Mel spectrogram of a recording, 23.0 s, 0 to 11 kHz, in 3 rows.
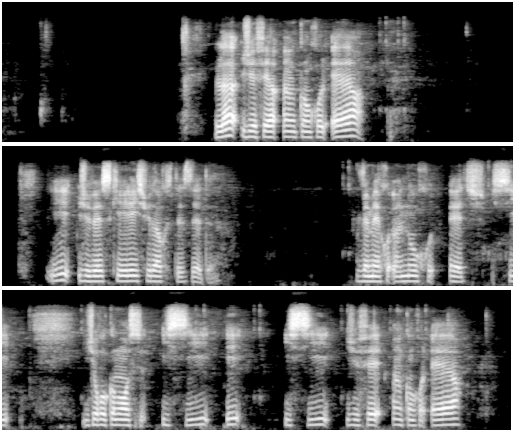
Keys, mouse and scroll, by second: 0.0-0.5 shift+scroll up 1, 0.7-3.6 middle drag, 3.6 ctrl+r, 7.0-8.3 middle drag, 8.3-8.8 scroll up 1, 8.8 s, 13.7 ctrl+r, 16.2 ctrl+r, 22.0-22.9 middle drag.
